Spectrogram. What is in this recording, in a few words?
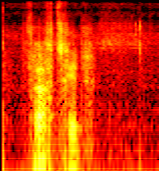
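"vrachtschip", Dutch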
